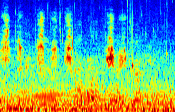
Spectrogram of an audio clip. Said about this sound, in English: Floating on the surface of the pond, quacking nastily at each other, is a flock of cream-feathered ducks, dappled with a light dusting of cinnamon spots.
